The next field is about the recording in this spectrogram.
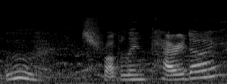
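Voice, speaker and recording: A woman's voice: a little high, expressive, a little slow, a crowd in the background, low-quality recording. A woman playing a cheery, pushy tea shop owner in an audio play, coaxing customers in a chatty, familiar way. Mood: cheery, insistent.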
